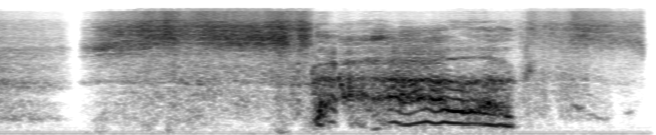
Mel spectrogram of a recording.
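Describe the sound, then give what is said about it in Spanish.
Snakes hiss loudly and steadily for about two seconds, joined midway by a warbling, rasping tone, then cut off abruptly, leaving a softer trailing hiss. “Convertidos en serpientes.”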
